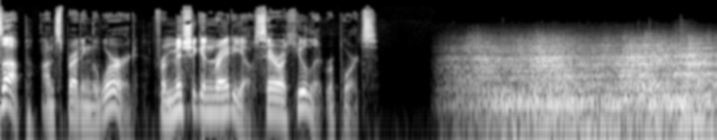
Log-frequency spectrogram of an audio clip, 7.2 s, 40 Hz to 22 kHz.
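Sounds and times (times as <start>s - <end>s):
speech: 0.0s - 3.8s
airplane engines roaring at an airport: 4.4s - 7.1s.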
